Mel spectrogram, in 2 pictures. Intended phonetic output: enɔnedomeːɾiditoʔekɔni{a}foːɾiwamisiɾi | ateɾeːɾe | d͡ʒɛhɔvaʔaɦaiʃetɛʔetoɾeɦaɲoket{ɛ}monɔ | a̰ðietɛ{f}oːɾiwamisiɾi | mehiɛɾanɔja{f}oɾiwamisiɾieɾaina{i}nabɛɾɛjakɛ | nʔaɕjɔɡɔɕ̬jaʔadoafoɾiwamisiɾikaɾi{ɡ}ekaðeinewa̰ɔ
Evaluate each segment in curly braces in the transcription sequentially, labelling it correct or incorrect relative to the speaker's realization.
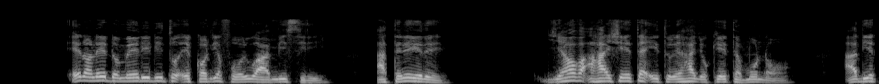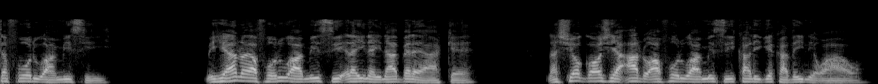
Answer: incorrect: ɛ, correct, correct, correct, correct, correct

